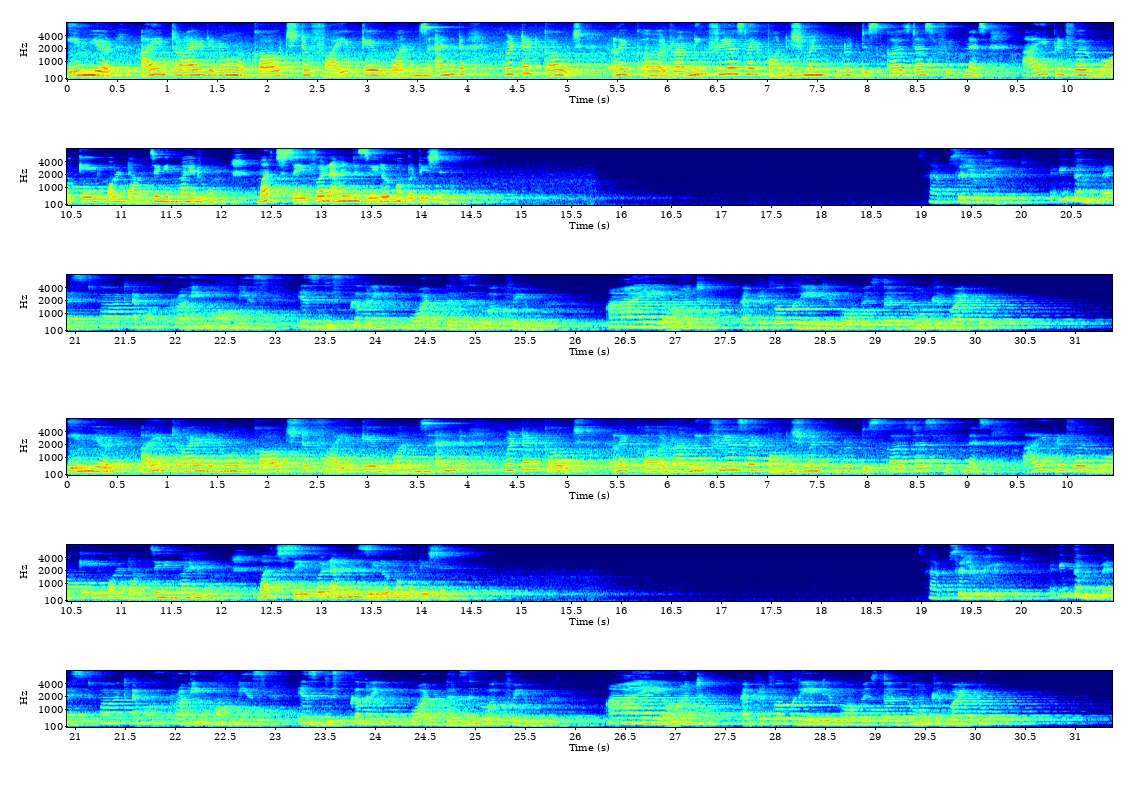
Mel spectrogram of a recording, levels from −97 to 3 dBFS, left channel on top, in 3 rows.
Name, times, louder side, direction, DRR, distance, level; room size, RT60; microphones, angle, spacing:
voice 1, 0.0-14.4, left 3 dB, 50° left, 8 dB, 0.6 m, -25 dB
voice 2, 19.1-20.0 20.3-25.6 26.3-27.4 27.6-30.1, right 1 dB, 20° right, -4 dB, 2.5 m, -33 dB
17.5 x 12.0 x 4.4 m, 2.5 s
head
